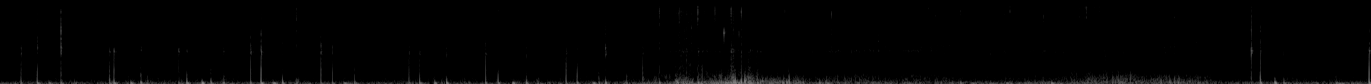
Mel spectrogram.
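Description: A coconut shell is handled, tapped and scratched up close. Many sharp, quiet clicks and taps are spread through the clip. Around the middle, a louder stretch of broad rasping scratching rises, with low rumble and bright hiss.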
